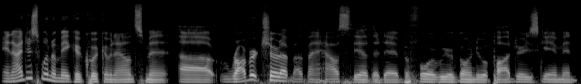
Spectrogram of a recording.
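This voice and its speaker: A man's voice: mid-range voice, quick pace, a little mellow, dry recording. A man co-hosting a casual podcast who rambles with lots of fillers and restarts. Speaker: podcast co-host.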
